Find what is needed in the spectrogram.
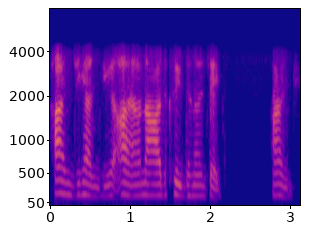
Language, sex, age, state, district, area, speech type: Punjabi, female, 30-45, Punjab, Pathankot, urban, conversation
